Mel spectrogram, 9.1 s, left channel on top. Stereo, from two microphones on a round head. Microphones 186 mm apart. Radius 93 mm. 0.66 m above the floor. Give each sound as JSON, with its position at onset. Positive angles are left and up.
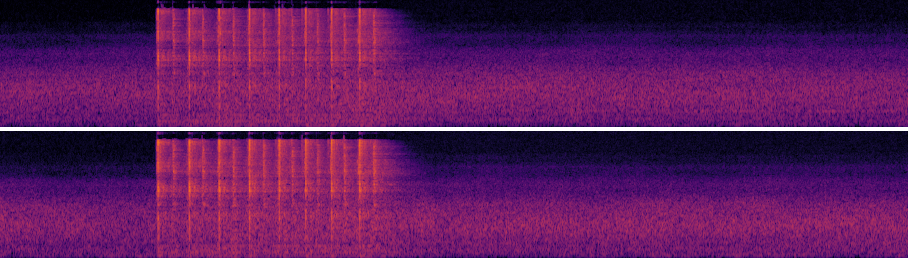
{"t": 1.6, "sound": "scissors", "side_deg": 0, "distance_m": 1.3}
